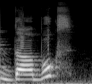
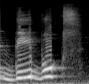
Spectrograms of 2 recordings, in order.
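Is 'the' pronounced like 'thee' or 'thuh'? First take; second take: thuh; thee. First: 'The' is said with a short 'thuh' vowel. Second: 'The' is said with a long 'thee' vowel. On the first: The speaker calls it right. "आप बोलेंगे द books" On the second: The speaker calls it wrong. "दी books दी movies नहीं बोलेंगे"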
